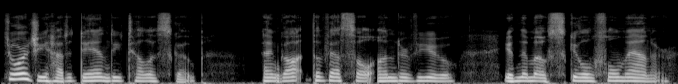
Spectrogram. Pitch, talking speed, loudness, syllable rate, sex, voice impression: 160 Hz, 140 wpm, -17 LUFS, 4.4 syllables/s, female, slightly feminine, very adult-like, slightly dark, slightly raspy, very calm, slightly unique, very elegant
